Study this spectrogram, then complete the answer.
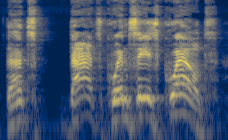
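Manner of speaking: high, squawking duck cry; excited duck quack. A narrator's reading. Dottie the duck spots the thief, high squawking cry. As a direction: sputter it out in alarm. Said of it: "quacks Dottie".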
